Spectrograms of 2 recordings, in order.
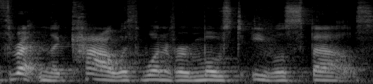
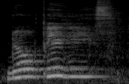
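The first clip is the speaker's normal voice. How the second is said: chicken voice; 8 semitones higher than usual. A narrator's reading. Chicken's reply.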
